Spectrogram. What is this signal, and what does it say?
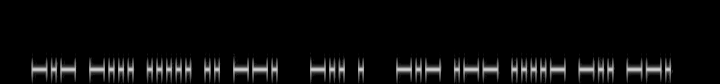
Morse code, heard as a keyed tone, about 25 wpm, 700 Hz. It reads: KB5IG DE KW4DG
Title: USA Callsign DE Callsign - 5 Characters - 25wpm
